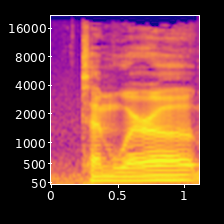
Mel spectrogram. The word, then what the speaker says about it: Temuera: Teramu Morrison or something like that. Mm. Look it up for me, please. I don't want to butcher the guy's name. Um, Temuera Morrison.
